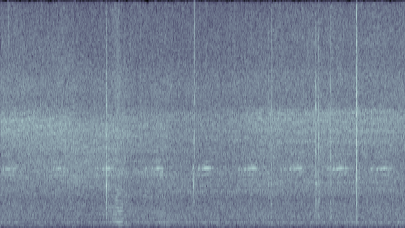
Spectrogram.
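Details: Honey bees at a hive removal produce a thick, steady buzz that holds level throughout, with several brief taps and clicks scattered over the swarm's drone.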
